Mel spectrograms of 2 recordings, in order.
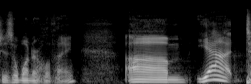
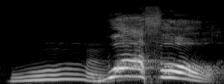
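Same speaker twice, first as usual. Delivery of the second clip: high, drawn-out yell; garbled yell; 10 semitones higher, much slower than usual. Acted. Game master as poisoned Titus, nonsense yell. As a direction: yell it out long and woozy. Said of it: "and you yell".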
